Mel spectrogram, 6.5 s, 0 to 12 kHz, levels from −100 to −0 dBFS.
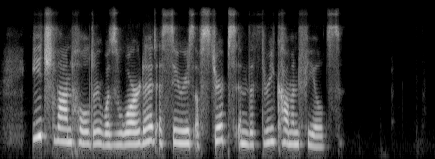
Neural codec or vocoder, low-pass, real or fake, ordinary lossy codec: codec, 16 kHz, 6 kbps, DAC; 7.2 kHz; fake; Opus, 32 kbps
